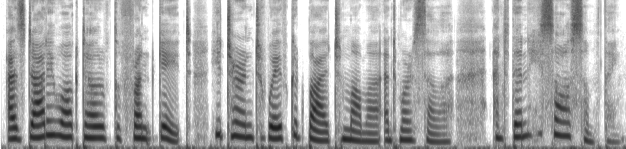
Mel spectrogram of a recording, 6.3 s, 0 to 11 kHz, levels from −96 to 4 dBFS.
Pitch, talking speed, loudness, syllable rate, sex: 240 Hz, 220 wpm, -18 LUFS, 5.7 syllables/s, female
